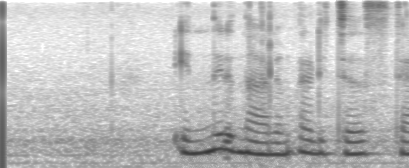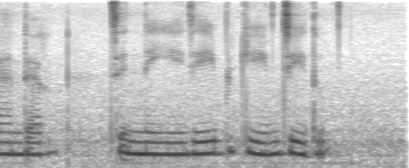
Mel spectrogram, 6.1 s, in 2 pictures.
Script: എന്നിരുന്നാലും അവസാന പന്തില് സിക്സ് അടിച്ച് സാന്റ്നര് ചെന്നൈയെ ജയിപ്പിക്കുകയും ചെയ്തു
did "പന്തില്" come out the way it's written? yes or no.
no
